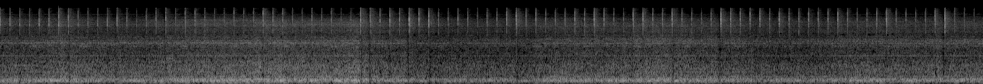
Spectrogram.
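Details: Laser tattoo removal on an inner-arm tattoo, 4th session of an estimated up to 12: rapid crackling snaps, about three a second, over a steady machine hiss as the laser fires.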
